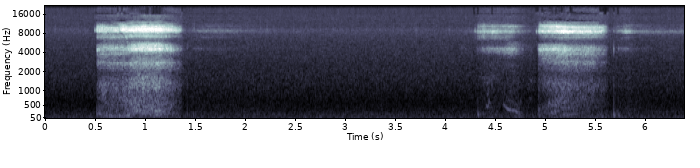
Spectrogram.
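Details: A dog named Toby snoring while asleep at the end of the owner's bed at night: a few breathy, hissing snore-like breaths in a quiet room.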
